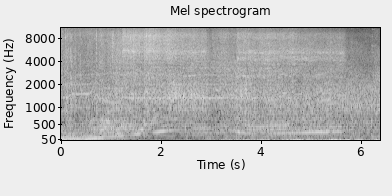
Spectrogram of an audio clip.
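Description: BMW E46 M3's S54 straight-six revving hard as the car pulls away under acceleration. The pitch climbs steeply, drops once at an upshift of the manual gearbox and climbs again, then holds a steadier note that fades as the car goes into the distance.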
